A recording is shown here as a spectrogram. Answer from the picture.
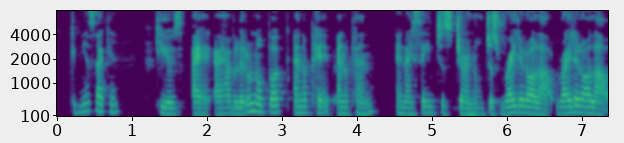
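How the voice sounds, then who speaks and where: A woman with an American accent has a plain, everyday voice and a fairly low pitch. She talks at a fairly quick pace. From New York City, Washington Heights. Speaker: doula and Reiki practitioner. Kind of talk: casual interview.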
